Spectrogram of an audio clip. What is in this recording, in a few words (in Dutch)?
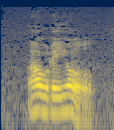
"aureool", Dutch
